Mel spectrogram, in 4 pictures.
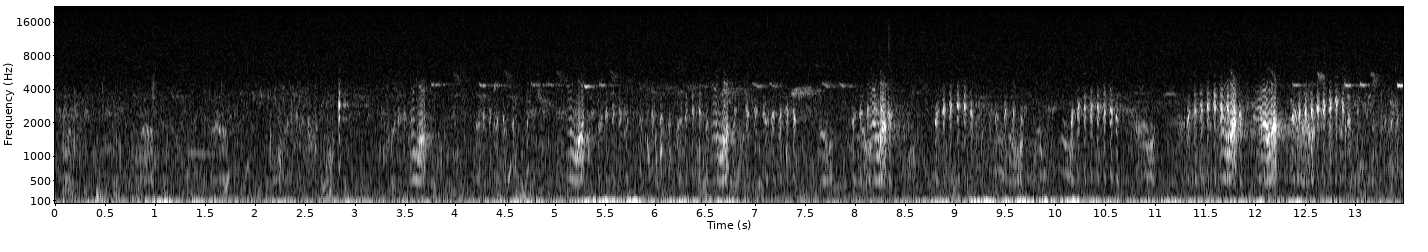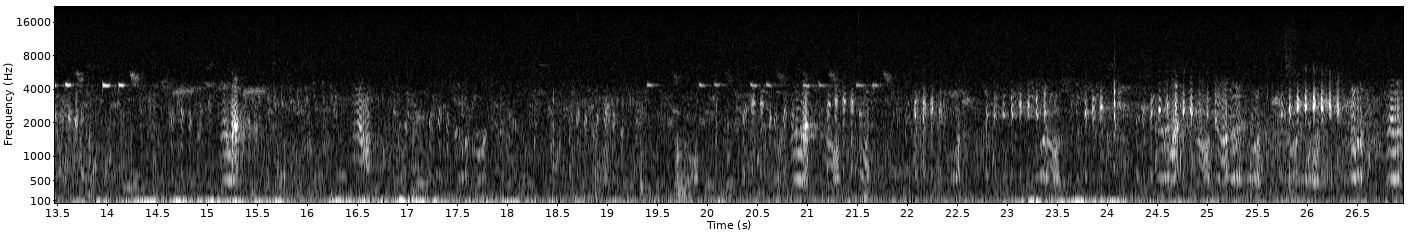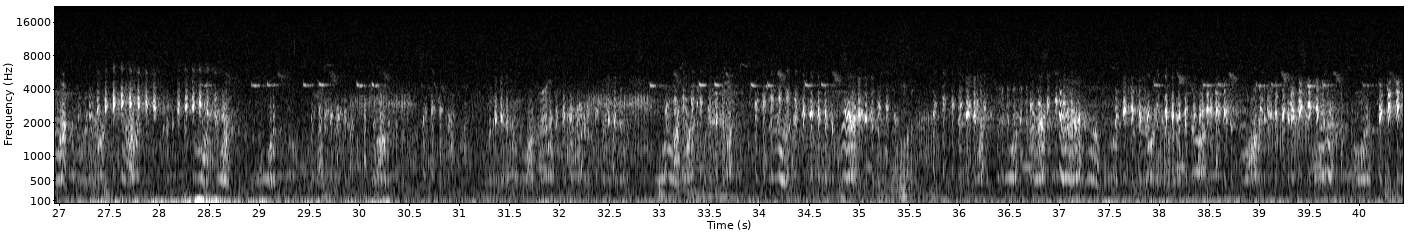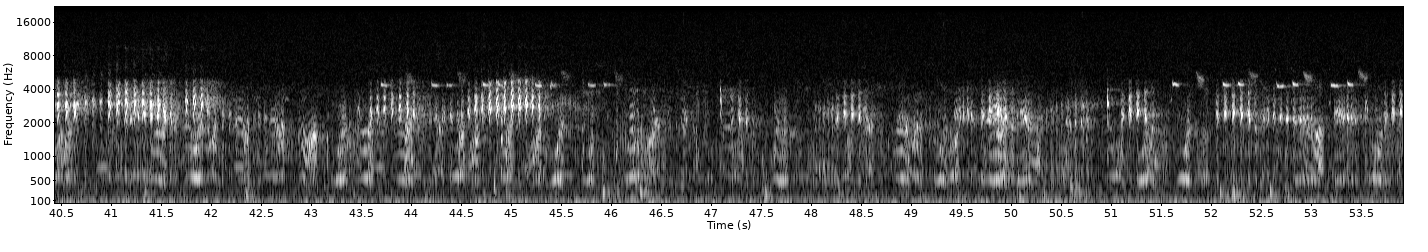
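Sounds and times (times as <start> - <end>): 
frogs croaking: 1.6 - 53.9.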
